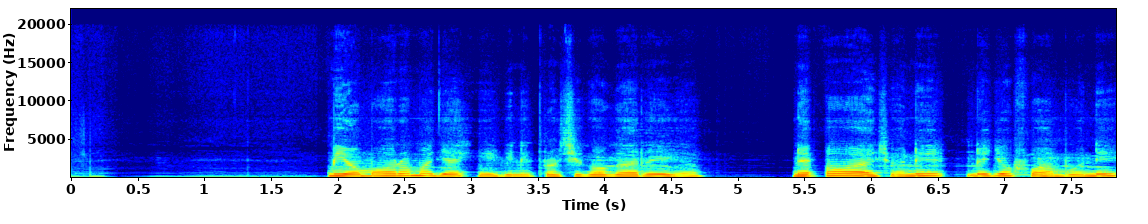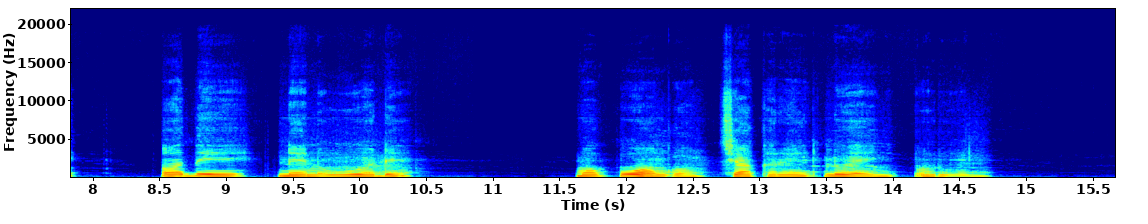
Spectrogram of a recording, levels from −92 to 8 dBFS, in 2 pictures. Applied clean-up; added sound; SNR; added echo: neural mask model RNNoise.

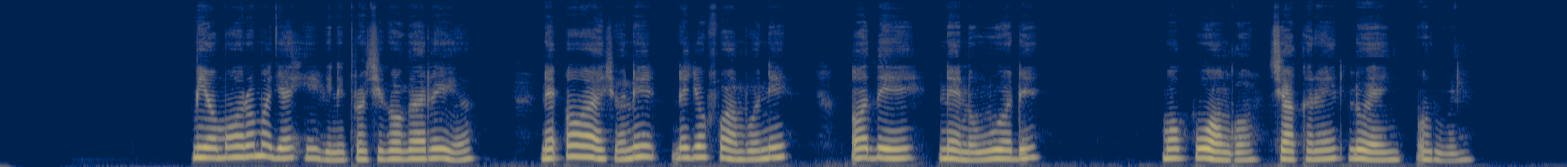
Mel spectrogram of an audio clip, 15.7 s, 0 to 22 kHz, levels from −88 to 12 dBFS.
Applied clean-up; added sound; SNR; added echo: neural mask model DeepFilterNet 3.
